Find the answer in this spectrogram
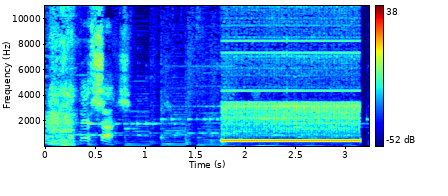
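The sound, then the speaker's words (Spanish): A phone line rings on an outgoing call: after a few brief low beeps and some voices, one loud, steady electronic tone holds for over a second, then cuts off. “Ya le estamos marcando, ¿sí escuchas?”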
